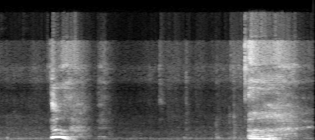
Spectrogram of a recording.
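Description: Two loud, close sneezes about two seconds apart, triggered by seasoning while cooking chicken and potatoes, each a sharp burst sliding downward, with near silence around them.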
